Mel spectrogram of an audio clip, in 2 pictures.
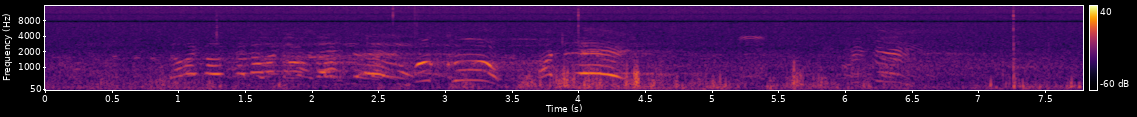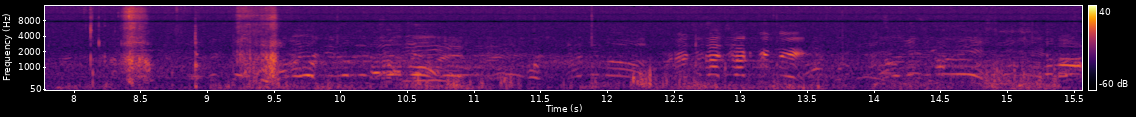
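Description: Young players shout across an open outdoor pitch.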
